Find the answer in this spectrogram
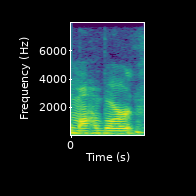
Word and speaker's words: Mahabharata: But the best audiobook I've honestly heard is the Mahabharata, like the Mahabharata. So I guess that's how the Indians pronounce it, is a Mahabharata, but usually they say Mahabharat.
